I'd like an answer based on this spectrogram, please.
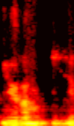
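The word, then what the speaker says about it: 이름이: Bukan dibaca irem i tapi iremi. Nah, M-nya ini naik ke bagian vokalnya. Apabila dia bacin bertemu dengan vokal. Iremi.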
